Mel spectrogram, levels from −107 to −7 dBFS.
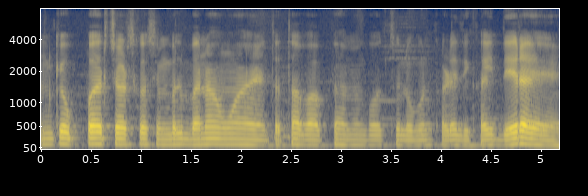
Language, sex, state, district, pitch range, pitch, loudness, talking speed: Hindi, male, Maharashtra, Solapur, 105-120 Hz, 110 Hz, -24 LUFS, 230 wpm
